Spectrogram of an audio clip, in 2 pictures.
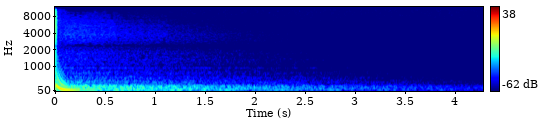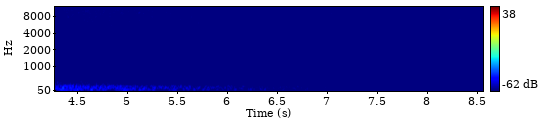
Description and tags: Decent crisp reverbed club kick 7 of 11
club, crisp, 7of11, kick, bassdrum, reverb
